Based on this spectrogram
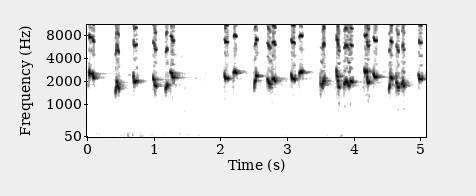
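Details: Yellow-vented bulbul song used as a lure: a string of sharp whistled notes with quick upward and downward slurs, paired and grouped irregularly, and faint low rumbling noise early on.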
